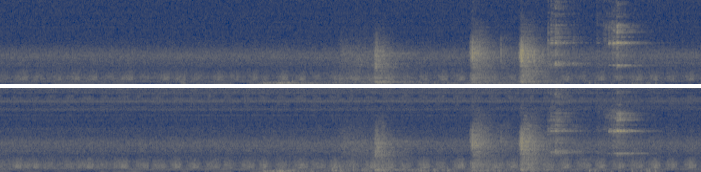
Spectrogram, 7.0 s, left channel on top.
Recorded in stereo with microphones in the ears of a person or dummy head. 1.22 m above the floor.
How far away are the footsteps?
About 3.5 m.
